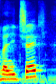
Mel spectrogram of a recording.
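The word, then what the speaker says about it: Vaniček: Donc moi aussi maintenant, j'ai regardé la vidéo du JDG, je sais que ça se prononce Vanille Check. Vous le saviez pas avant quand le film est sorti que j'ai dit Vanisc, personne m'a rattrapé dans les commentaires.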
